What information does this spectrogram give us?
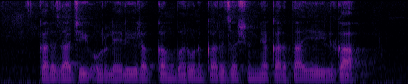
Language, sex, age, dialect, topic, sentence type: Marathi, male, 25-30, Standard Marathi, banking, question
